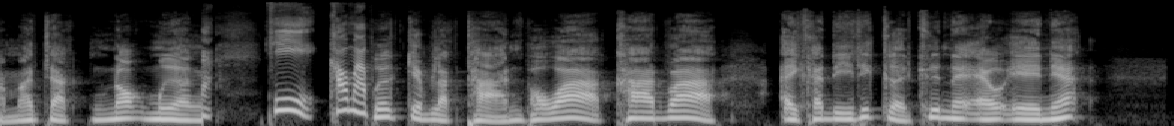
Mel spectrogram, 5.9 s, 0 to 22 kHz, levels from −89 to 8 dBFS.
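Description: From 1.01 s to 1.86 s the speech plays at double speed and a full octave (12 semitones) higher. The audio was read two samples at a time, with pairs of samples consumed as single frames, as if the data held two channels or twice-wide samples.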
